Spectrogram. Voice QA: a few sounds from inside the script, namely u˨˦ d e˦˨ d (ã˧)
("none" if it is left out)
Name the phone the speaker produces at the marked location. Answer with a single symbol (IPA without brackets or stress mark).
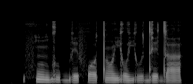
a˧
